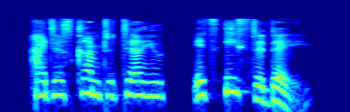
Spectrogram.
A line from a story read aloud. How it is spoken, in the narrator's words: She whispered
